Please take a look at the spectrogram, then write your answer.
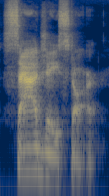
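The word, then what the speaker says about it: Sgr A*: So, SGR A star, the abbreviation is pronounced Sag A star.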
